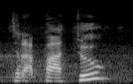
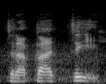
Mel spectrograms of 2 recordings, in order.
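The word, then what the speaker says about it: Drapatyi: Some commentators pronounce his last name as Drapatu, but if you go by the Cyrillic spelling of his last name, it would be pronounced as Drapati.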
